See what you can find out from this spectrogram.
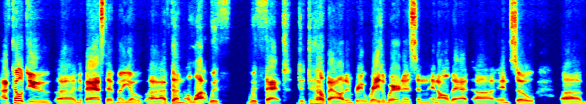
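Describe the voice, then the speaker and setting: Against a quiet background, a man of medium pitch speaks with fairly even intonation in a dry, close sound with no echo. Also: moderate pace. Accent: Arkansas. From Arkansas. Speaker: TV host. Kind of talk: casual chat.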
